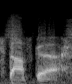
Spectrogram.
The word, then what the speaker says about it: Stofka: let me get your name exactly right it's it's spelled uh stofka right Stafa Stafa and by the way if you would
